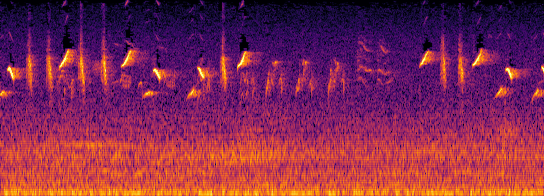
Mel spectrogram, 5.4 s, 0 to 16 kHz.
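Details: Spontaneous song of a male Blyth's reed warbler at Bukovský pond, Czech Republic, 19 June 2014; bright upslurred whistled notes repeated steadily about twice a second, interspersed with soft clicks and short chirps.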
